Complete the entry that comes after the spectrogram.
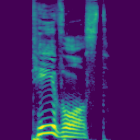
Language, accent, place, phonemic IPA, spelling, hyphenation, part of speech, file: German, Germany, Berlin, /ˈteːˌvʊɐ̯st/, Teewurst, Tee‧wurst, noun, De-Teewurst.ogg
- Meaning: very smooth spreadable smoked German sausage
